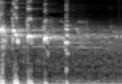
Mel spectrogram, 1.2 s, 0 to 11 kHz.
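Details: Bald eagle incubating at a webcam nest in Hanover, Pennsylvania, early morning of 25 March 2019, vocalizing so its mate will take over the eggs: five quick, thin, squeaky notes, then a fading high hum.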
